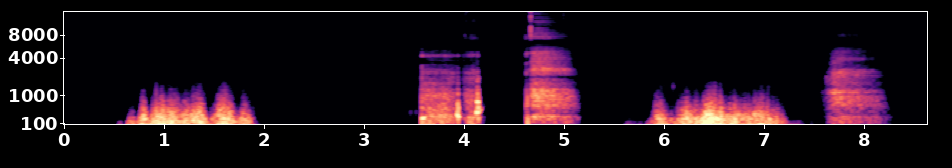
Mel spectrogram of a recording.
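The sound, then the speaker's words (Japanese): Gentle breathy blowing into the ear comes as five soft puffs, some long and drawn out, others short, each separated by silence. “耳をふうふうしますね”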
